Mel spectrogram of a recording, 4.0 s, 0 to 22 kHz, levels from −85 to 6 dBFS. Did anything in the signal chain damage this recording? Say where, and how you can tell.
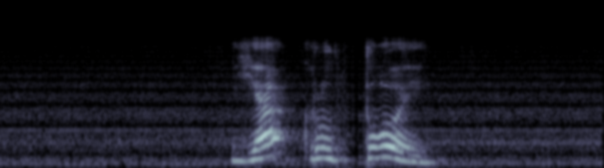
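Yes. Throughout, the two channels are out of step by about 1.5 ms before being summed to mono, a channel delay producing comb filtering at the wiring or channel-mixing stage. The speech sounds hollow, and a spectrogram shows fixed dark notches from around 300 Hz upward, evenly spaced across the whole clip.

At the network and codec stage, 2.25 to 2.31 s is a lost packet rebuilt from error correction. About 40 ms, which fits two lost packets, plays from the low-bitrate copy carried in the following packet, so there is no gap. It sounds coarser and grainier, with a noisier, less defined patch on the spectrogram.

Immediately after, short concealed packet loss follows in three back-to-back holes of about 20 ms each, at 2.33 to 2.37 s, 2.37 to 2.41 s and 2.41 to 2.45 s. The decoder extended the last sound and blended back, so the speech smears and wobbles.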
